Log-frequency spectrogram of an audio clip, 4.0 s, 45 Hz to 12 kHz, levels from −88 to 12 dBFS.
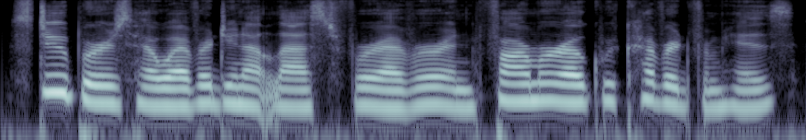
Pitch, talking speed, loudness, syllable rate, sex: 190 Hz, 195 wpm, -16 LUFS, 5.4 syllables/s, female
